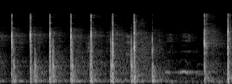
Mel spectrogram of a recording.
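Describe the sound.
Someone taps a knuckle on real glass, not plexiglass: about ten sharp, bright taps in a steady rhythm, then a short gap before the last two.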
